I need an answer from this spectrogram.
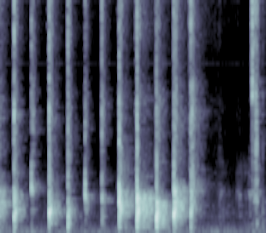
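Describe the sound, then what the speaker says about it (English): A small group claps by hand in a quick round of applause, about a dozen sharp claps in fairly regular rhythm that thin out and stop, then one last short burst. "Give them a round of applause."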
